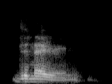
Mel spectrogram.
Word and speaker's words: Denaron: Welcome to the show. – Denaron. – Okay, good. Denaron.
